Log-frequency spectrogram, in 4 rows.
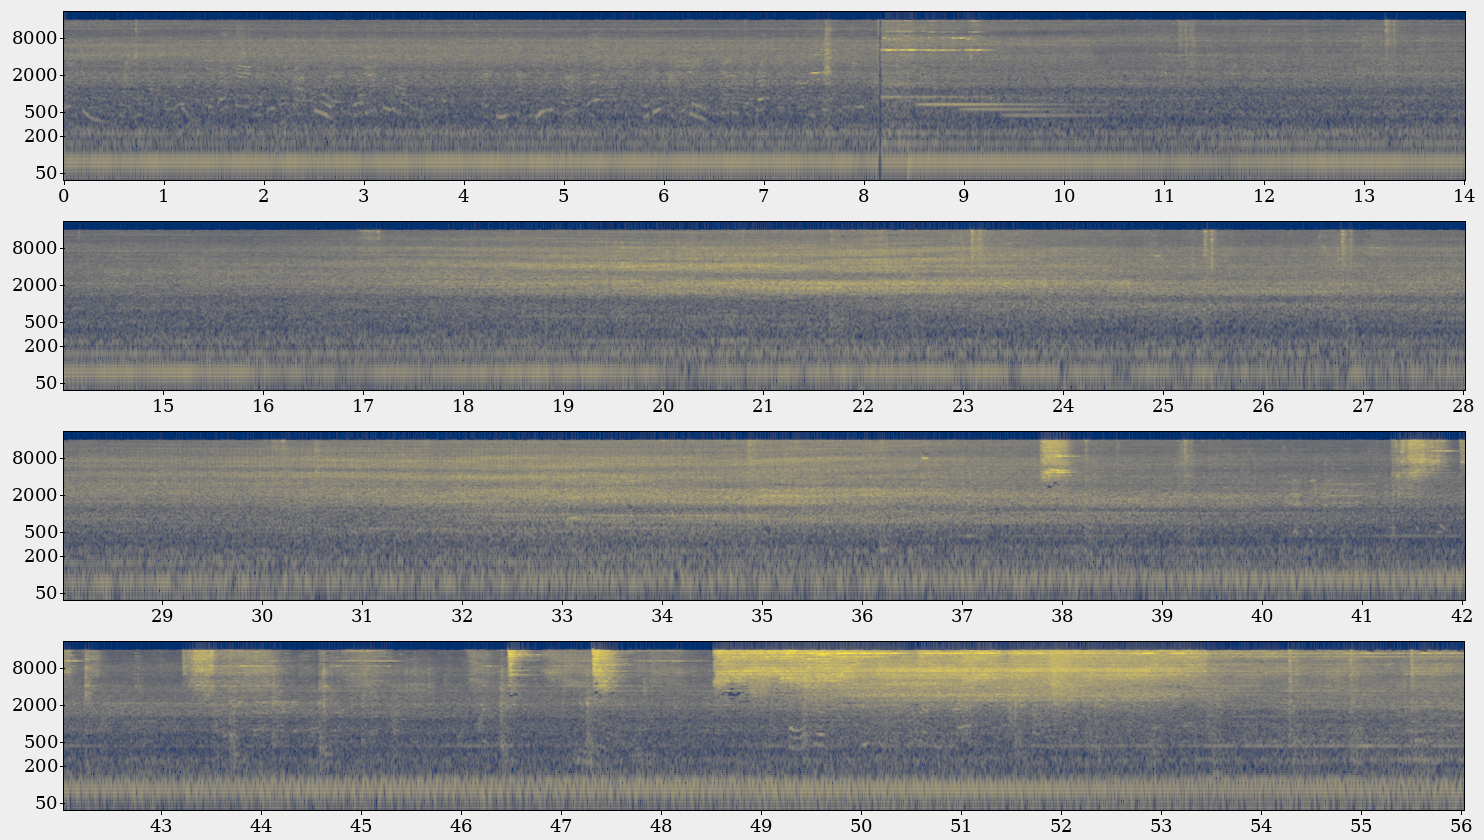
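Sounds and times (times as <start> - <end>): train wheels rumbling on rails: 0.0 - 56.0
diesel engine drone: 7.9 - 41.3.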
